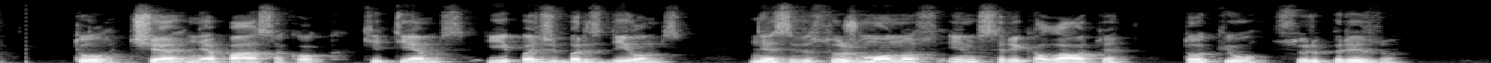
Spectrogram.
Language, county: Lithuanian, Klaipėda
